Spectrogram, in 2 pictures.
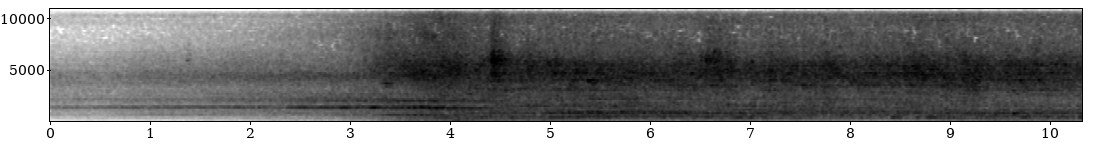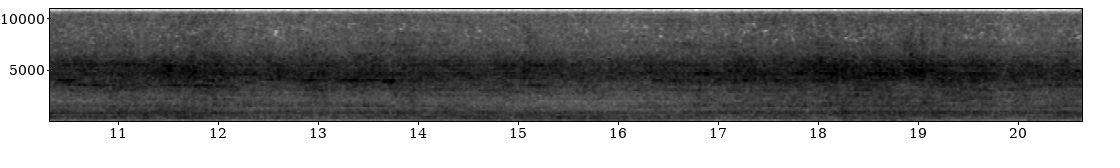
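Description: Electric locomotive hauling a long container freight train, approaching with a faint whine and growing louder over the first few seconds, then a steady rumble and clatter as the loaded container wagons roll past.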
